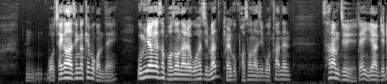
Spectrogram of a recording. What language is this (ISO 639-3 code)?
kor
